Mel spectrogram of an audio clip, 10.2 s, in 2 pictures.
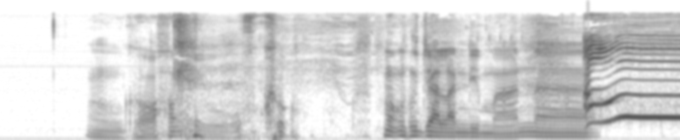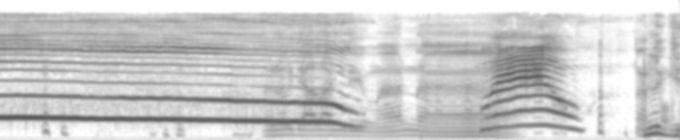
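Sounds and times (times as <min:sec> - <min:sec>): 
speech: 0:00.6 - 0:04.6, 0:08.1 - 0:10.1
person imitating a wolf howl: 0:04.4 - 0:07.9, 0:08.7 - 0:09.5.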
